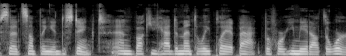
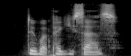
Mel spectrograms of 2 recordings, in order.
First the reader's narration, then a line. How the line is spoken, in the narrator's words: Steve murmured to the steering wheel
